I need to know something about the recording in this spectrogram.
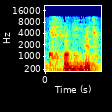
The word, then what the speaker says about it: chronomètre: chante ici chronomètre chronomètre alors laissez la lettre ou bien les lettres ch se pensent qu et non pas ce n'est pas trop me mettre c'est chronomètre pourquoi parce qu'il ya la lettre r ici il y a un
